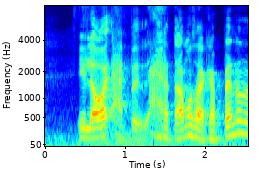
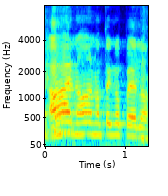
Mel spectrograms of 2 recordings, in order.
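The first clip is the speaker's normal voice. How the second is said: usual speaking voice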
